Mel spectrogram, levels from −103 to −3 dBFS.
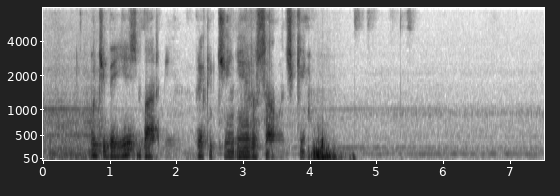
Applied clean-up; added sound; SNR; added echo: none; none; none; none.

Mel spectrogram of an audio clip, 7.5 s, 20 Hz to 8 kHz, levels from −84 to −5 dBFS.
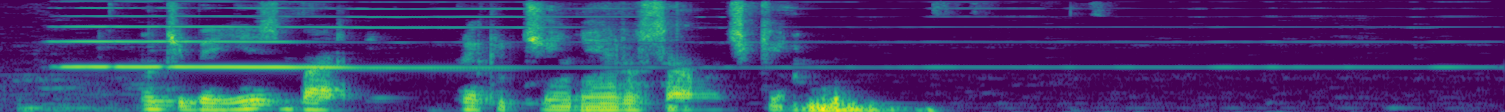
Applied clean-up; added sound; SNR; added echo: classical method log-MMSE.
